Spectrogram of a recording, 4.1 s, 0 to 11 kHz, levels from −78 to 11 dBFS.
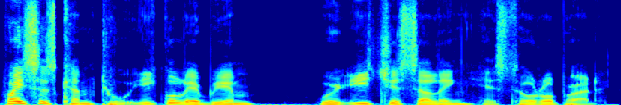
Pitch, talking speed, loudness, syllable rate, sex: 120 Hz, 160 wpm, -20 LUFS, 5.1 syllables/s, male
